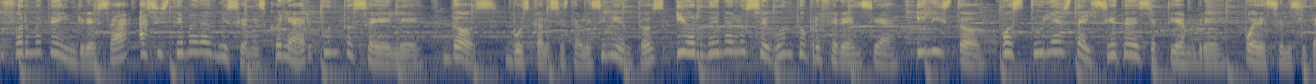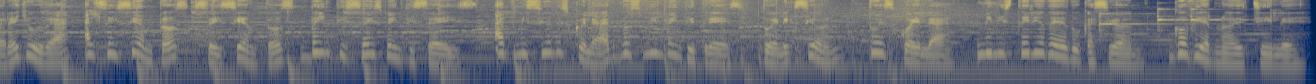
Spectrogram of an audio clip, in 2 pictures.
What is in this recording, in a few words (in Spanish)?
Mensaje de radio para postular; colegio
